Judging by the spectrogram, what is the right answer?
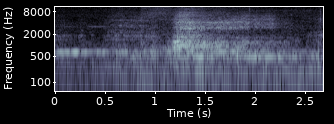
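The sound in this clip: An audible exhale during a yoga flow, a breathy rush that begins after about a second and trails off gradually over a faint steady hum.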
